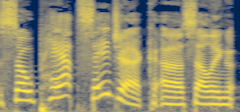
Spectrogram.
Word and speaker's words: Sajdak: He was known as Patrick Leonard Sajdak, pronounced Sajak, but there was a D in it.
